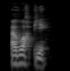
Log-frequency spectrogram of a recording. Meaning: when standing in a body of water, to be able to touch the bottom with one's feet and still have one's head above water
- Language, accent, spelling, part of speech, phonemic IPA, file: French, France, avoir pied, verb, /a.vwaʁ pje/, LL-Q150 (fra)-avoir pied.wav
